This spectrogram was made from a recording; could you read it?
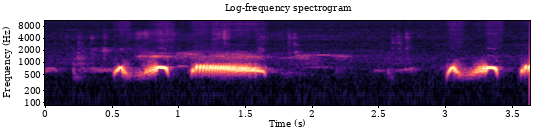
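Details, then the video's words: Decoy spotted dove bought in Dak Lak, Vietnam, kept as a lure to provoke rival males: a short double coo, a long steady low coo, then the double coo again after a pause. No other sounds. "Cu gáy mồi"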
